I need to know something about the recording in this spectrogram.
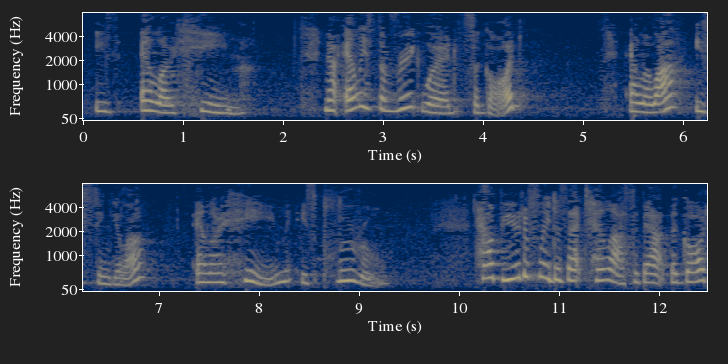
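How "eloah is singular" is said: normal talking voice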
